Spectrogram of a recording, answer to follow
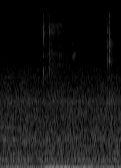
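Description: Near silence with two faint computer mouse clicks close together about a second in.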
